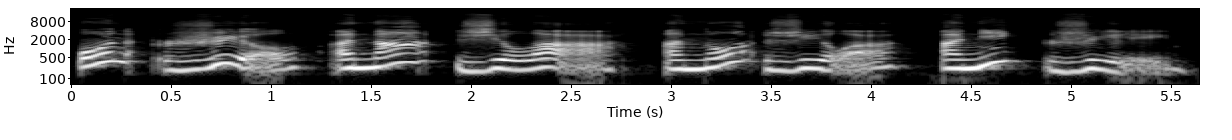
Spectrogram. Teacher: Some verbs have a stress shift onto the feminine ending, so they will be stem stressed in all the other forms and end stressed in the feminine. And this is most common in single syllable verbs.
